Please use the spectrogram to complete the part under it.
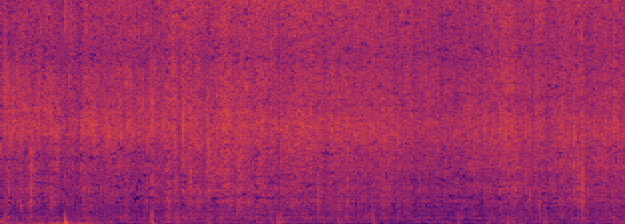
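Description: Masala paste with cashews, ginger and tomato sautéing in a pan for paneer butter masala, giving a loud, steady sizzle and fry with occasional stirring clicks, no talk.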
